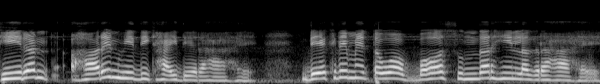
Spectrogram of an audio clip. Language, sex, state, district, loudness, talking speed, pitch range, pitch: Hindi, female, Odisha, Khordha, -13 LUFS, 170 wpm, 200-275 Hz, 250 Hz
